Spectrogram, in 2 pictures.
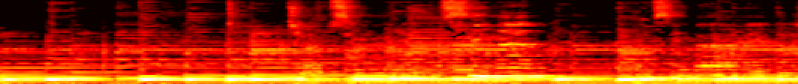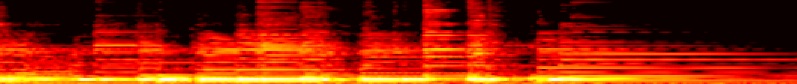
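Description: Acoustic guitar being strummed in a steady rhythm. Near the end the strumming stops and a last chord is left to ring and fade away.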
